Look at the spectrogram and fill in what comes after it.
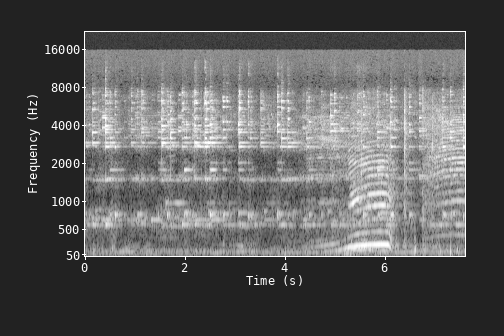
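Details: Cows with calves descending from the hills amid a steady clatter of many cowbells; one drawn-out rising moo near the end, with a fainter call after it.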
